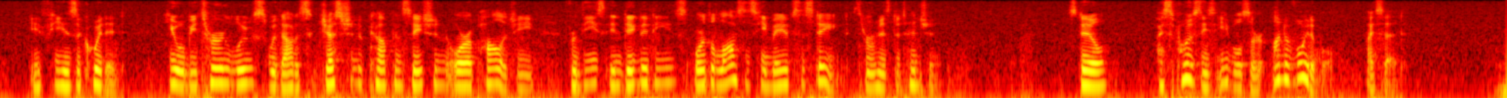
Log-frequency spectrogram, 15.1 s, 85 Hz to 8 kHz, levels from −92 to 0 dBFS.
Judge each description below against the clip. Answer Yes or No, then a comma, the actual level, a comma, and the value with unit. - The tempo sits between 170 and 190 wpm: No, average, 150 wpm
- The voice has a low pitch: No, medium, 155 Hz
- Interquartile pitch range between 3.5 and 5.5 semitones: No, average, 2.7 semitones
